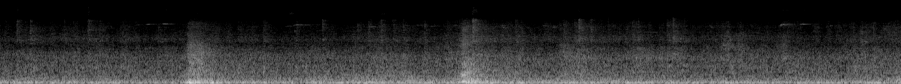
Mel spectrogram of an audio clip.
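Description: Freight train rolling past with a steady low rumble of wheels on rail, broken twice by a heavy knock, about two seconds in and again nearly three seconds later.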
